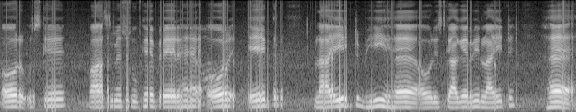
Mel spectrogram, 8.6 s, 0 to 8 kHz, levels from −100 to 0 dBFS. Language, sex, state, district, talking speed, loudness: Hindi, male, Rajasthan, Bikaner, 125 wpm, -17 LUFS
